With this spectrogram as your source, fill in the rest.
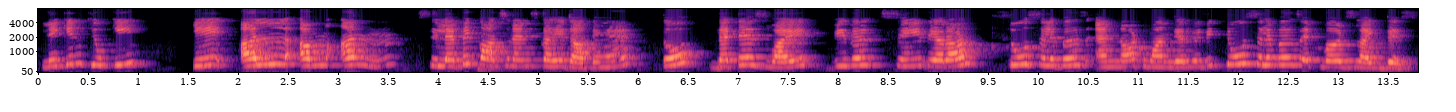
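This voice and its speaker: A woman with a high voice teaches an exam-prep class, reading questions slowly in English and then explaining them quickly in Hindi, often saying things more than once. The audio is echoey, dull, and lo-fi.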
